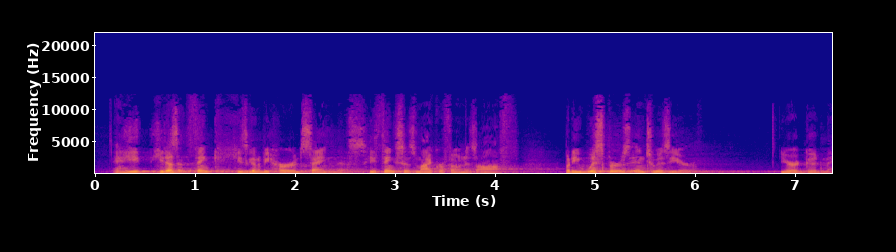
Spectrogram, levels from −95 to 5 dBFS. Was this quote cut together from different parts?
no; 0 cuts

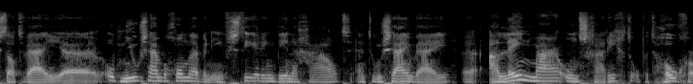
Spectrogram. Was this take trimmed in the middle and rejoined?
yes; 1 cut; at 4.6 s

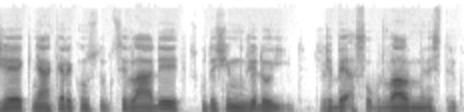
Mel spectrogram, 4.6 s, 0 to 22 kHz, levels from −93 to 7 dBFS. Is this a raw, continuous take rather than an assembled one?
no; 3 cuts; at 1.8 s, 3.3 s, 3.6 s

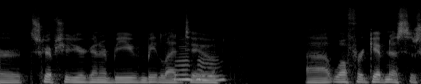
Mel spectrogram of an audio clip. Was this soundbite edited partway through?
no; 0 cuts

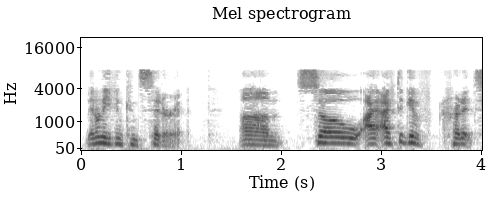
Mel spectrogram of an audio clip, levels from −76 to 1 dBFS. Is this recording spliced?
yes; 1 cut; at 2.1 s

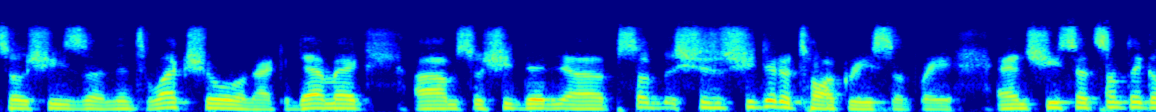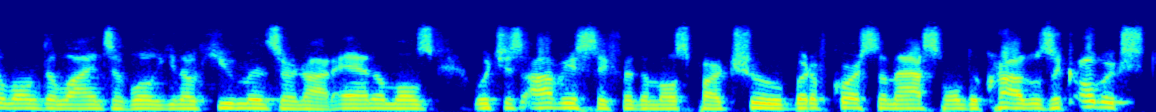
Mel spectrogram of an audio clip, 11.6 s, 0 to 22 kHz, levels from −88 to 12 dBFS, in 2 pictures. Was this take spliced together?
no; 0 cuts

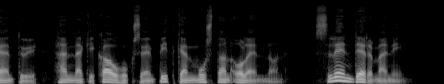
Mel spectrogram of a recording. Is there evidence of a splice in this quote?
no; 0 cuts

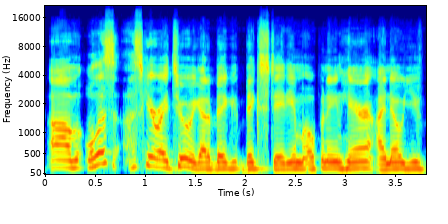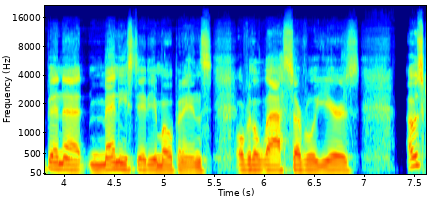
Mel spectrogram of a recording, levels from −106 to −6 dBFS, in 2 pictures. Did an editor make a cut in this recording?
yes; 1 cut; at 5.7 s

